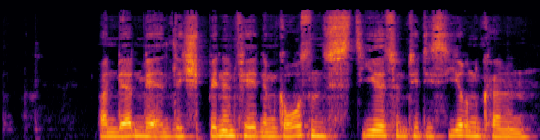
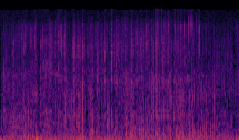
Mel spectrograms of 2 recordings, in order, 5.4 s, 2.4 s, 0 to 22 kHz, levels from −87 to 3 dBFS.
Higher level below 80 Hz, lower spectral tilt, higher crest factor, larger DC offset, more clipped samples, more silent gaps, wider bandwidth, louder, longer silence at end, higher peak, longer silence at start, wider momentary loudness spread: about the same, -48 dBFS vs -52 dBFS; first, -4.5 dB/octave vs -3 dB/octave; second, 14 dB vs 24 dB; neither; neither; neither; about the same, 16 kHz vs 17 kHz; first, -16 LUFS vs -44 LUFS; about the same, 0.1 s vs 0 s; first, -2 dBFS vs -22 dBFS; first, 1 s vs 0 s; first, 6 LU vs 2 LU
